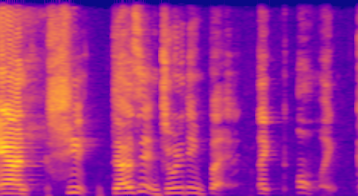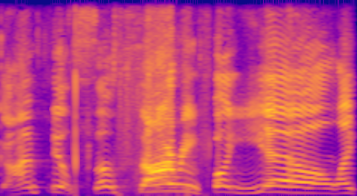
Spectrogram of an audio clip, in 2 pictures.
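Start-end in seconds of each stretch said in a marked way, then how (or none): 3.0-7.0 high, slow mocking tone, "you" stretched and pitched up. Imitating how Gina talks: mocking impression of Gina's voice. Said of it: "that voice".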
